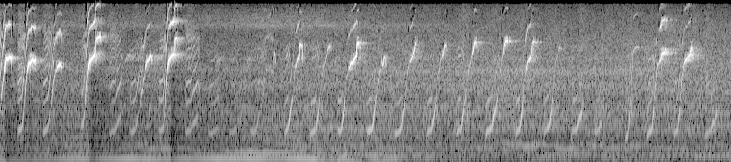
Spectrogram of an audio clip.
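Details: Young pet guinea pig wheeking: a steady series of short, sharply rising squeaky whistles, about one per second, some doubled, over a low steady hum in the background.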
